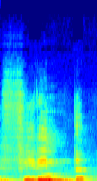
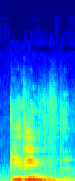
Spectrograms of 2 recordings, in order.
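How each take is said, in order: First: The word begins with an F fricative. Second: The word begins with a P stop. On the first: This is the form borrowed into Arabic. "it spiritized it. It made it a nef, so they say firind" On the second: This is the original Persian form. "This is a Persian, Persian word for sword"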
